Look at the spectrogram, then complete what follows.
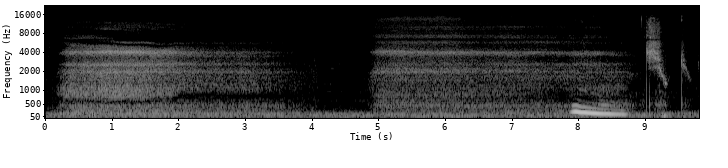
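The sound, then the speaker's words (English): A slow, deep breath during a guided heart-centred meditation: soft, airy breathing noise stretches over several seconds, broken by a short pause, and ends with a brief, louder voiced sound. “And let's just take a deep breath together.”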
